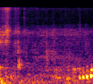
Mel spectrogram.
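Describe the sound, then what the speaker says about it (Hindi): An original Batera pigeon lets out a brief, low coo near the end of a short moment, close by and without voices. "ओरिजिनल बटेरा कबूतर"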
